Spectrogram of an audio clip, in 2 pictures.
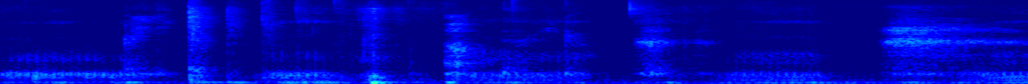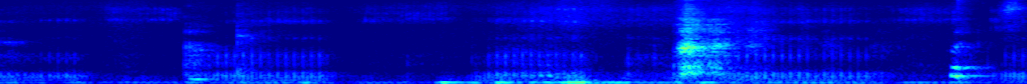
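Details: Friendly, soft male domestic cat melting in a lap as his head, neck and body are stroked at night; a continuous deep, even purr runs throughout, broken by crisp rubbing and scratching noises from the petting.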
